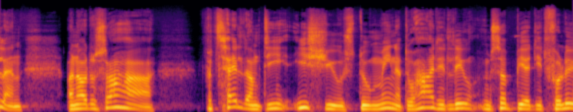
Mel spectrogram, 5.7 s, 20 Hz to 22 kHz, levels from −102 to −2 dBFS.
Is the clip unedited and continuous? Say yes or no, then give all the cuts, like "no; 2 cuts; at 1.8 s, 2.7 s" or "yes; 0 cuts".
yes; 0 cuts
